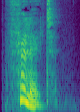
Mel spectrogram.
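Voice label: "fillet", British English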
